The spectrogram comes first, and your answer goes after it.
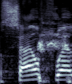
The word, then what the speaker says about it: Southwell: Yeah, no, I'm a great believer is that you should do what the locals say. You should always do what the locals say. So Southwell it is.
